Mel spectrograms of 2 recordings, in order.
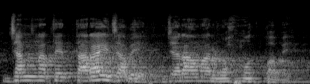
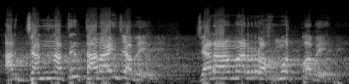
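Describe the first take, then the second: First: It is said at normal volume. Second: It is said more loudly.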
